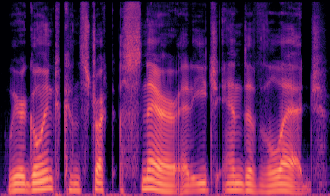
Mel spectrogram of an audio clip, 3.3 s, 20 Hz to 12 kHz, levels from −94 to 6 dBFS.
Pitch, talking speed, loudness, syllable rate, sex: 120 Hz, 235 wpm, -18 LUFS, 5.6 syllables/s, male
